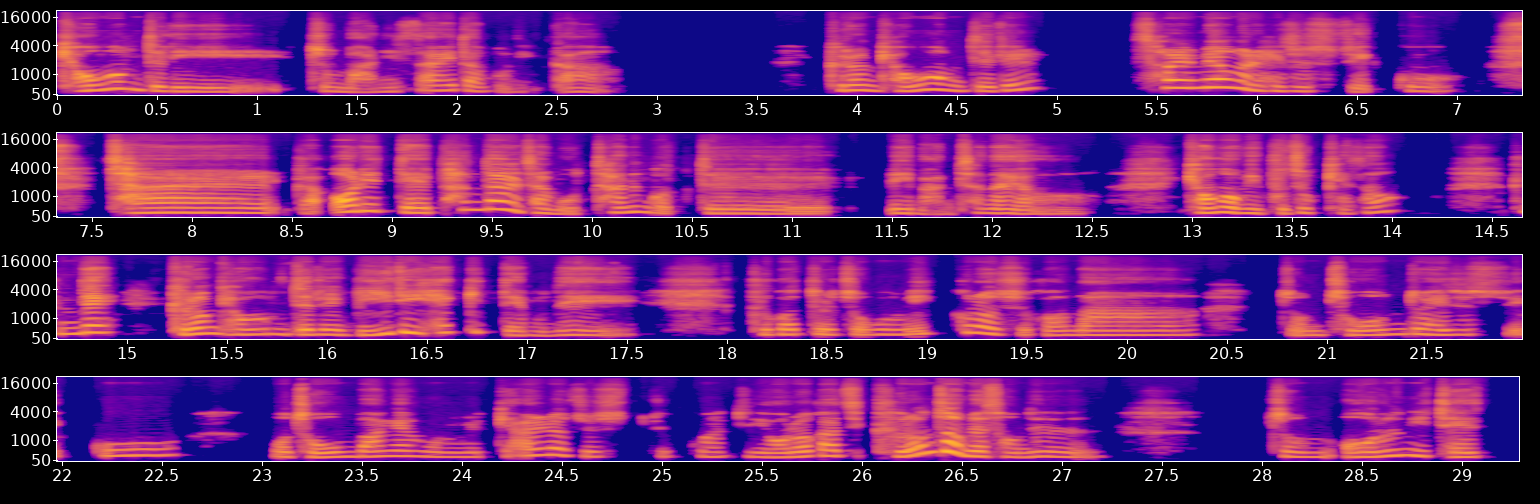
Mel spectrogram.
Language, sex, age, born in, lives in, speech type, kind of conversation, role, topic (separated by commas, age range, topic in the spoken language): Korean, female, 40-44, South Korea, South Korea, conversation, podcast, guest, 어른이 되었다고 실감했던 순간은 언제였나요?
